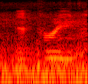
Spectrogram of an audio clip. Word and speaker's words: Ifrit: Ifrit is the correct way to pronounce like the Yeah.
